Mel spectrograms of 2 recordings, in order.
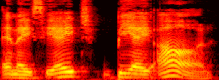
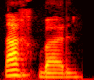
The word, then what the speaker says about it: Nachbar: This is spelled N-A-C-H-B-A-R. It ends in a consonant. Doesn't sound like a consonant though. Sounds like an A, no? Nachbar.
